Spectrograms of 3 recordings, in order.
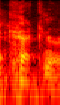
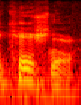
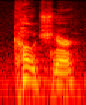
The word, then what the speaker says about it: Koechner: with an OE OE but it's pronounced you were giving me the pronunciation it's the correct mispronunciation is keckner it's a German name it should be kishner but everyone looks at that name and goes I don't know like it looks like coachner you were saying cockner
